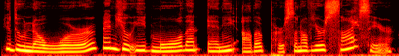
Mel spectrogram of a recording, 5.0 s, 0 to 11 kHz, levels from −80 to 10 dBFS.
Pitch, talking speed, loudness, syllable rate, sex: 225 Hz, 190 wpm, -16 LUFS, 4.4 syllables/s, female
